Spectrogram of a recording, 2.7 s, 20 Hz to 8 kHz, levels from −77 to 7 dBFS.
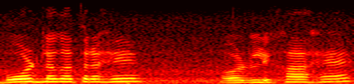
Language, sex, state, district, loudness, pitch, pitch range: Hindi, female, Haryana, Jhajjar, -16 LUFS, 260 Hz, 235-270 Hz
